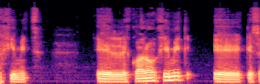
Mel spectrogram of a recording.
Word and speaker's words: Khimik: ahí está el escuadrón HIMIC, se escribe KHIMIK, y se pronuncia HIMIC.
